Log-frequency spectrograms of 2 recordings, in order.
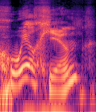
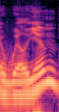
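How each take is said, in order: First: Higher, hammed-up Southern drawl on William; Southern American accent. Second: Said in the usual way. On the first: Actor improvising an American character's last word, exaggerated Southern accent. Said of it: "how does a Southerner say it?". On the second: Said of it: "I didn't know I was gonna say".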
